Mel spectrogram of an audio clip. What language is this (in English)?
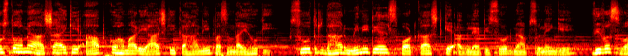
Hindi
